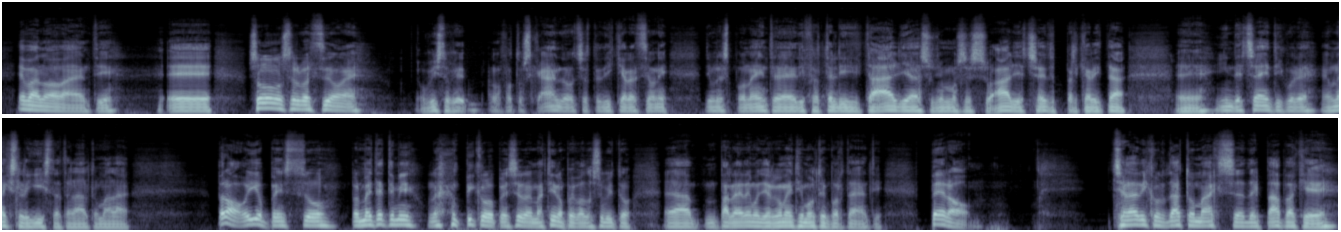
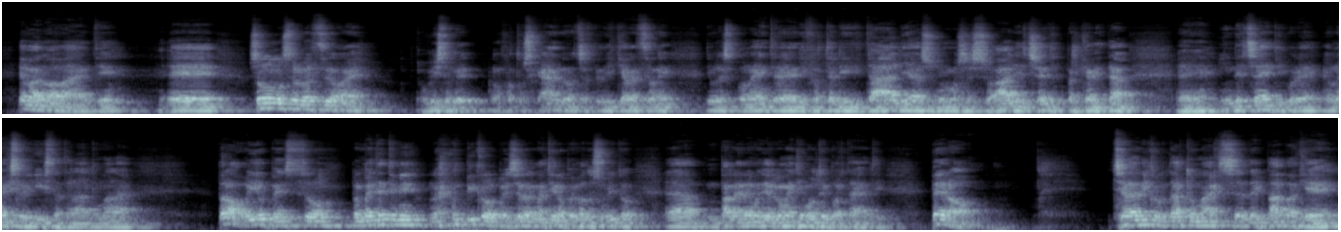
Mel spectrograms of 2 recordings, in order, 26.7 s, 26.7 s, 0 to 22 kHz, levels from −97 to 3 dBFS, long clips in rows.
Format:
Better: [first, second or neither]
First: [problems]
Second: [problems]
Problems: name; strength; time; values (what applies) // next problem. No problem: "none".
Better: first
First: none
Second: off-mic speech; far // room echo; slight; dies away in 0.4 s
